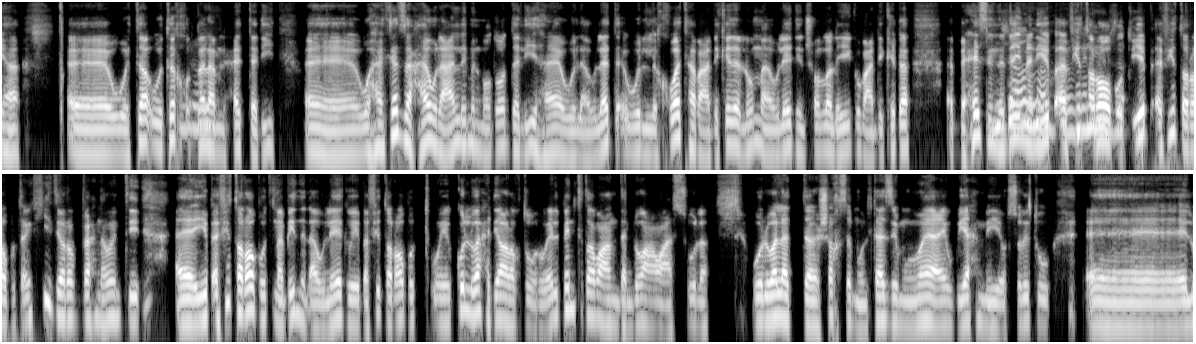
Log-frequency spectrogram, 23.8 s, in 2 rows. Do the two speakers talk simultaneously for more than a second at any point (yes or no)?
yes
